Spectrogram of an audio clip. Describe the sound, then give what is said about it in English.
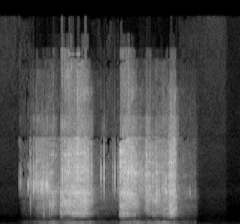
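Butter is spread on toast in two rough scraping strokes, a gritty, crunchy rasp heard alone, with a short break between the strokes. “No, it's butter being spread on toast.”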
